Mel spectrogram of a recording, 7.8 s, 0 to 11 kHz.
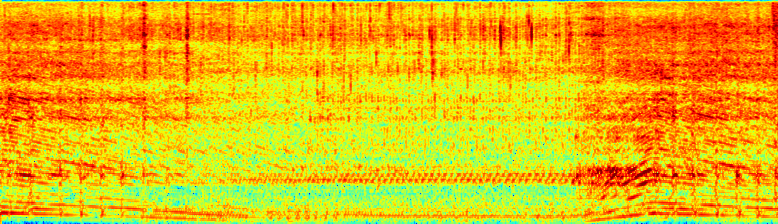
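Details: Yamaha 8 or 15 two-stroke outboard on 92 or 95 petrol: steady buzzy idle rising smoothly with throttle near the end, even firing throughout; healthy running.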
